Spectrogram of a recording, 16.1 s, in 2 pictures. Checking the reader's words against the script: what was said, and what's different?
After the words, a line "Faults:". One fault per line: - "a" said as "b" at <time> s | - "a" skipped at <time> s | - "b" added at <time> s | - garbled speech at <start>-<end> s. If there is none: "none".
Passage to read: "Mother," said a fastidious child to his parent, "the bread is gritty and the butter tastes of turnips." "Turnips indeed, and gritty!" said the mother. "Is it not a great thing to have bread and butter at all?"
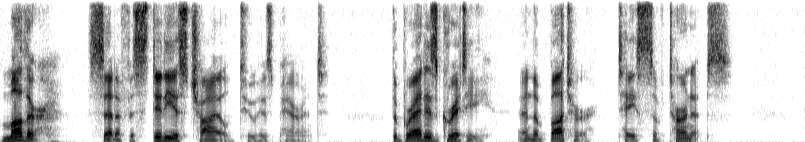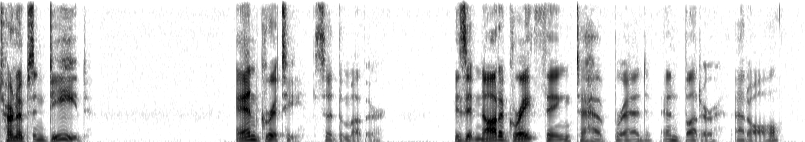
"Mother," said a fastidious child to his parent, "the bread is gritty and the butter tastes of turnips." "Turnips indeed, and gritty!" said the mother. "Is it not a great thing to have bread and butter at all?"
Faults:
none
